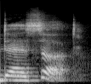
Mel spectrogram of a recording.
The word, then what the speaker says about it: desert: were lost in a desert here the stress is on the first syllable they were lost in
